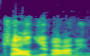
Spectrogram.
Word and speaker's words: Colagiovanni: Well, you pronounce my last name Kel Giovanni, like K-E-L, but nobody knows that.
